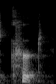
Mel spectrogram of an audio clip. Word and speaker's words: Kert: more short story so my name is spelled weird it's ker right so people always ask me it's like that's a really weird spelling of Kurt right and so how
